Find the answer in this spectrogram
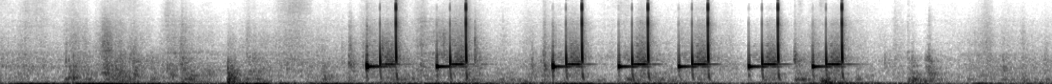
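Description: Staircase treads creaking under footsteps going down the stairs: about seven short squeaks, each ending in a sharp click, roughly one every half-second to second, starting a few seconds in.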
